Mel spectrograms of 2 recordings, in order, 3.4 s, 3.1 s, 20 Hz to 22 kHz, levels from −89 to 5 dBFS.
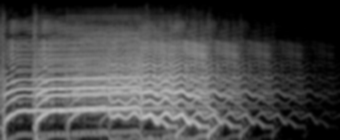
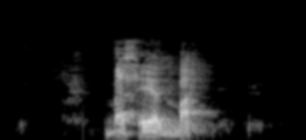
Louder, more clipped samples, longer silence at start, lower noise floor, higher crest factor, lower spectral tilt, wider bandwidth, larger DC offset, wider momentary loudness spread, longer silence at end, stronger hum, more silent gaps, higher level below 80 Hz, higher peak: first, -15 LUFS vs -18 LUFS; neither; second, 0 s vs 1.05 s; second, -59 dBFS vs -68 dBFS; about the same, 18 dB vs 20 dB; second, -1 dB/octave vs -5 dB/octave; first, 17.5 kHz vs 8 kHz; neither; first, 14 LU vs 9 LU; second, 0.85 s vs 1.05 s; neither; neither; first, -52 dBFS vs -64 dBFS; about the same, 0 dBFS vs -2 dBFS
